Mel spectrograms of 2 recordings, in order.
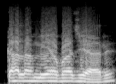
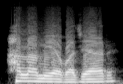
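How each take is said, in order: First: It is said with standard Bengali k sound. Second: It is said with Chittagong h for k.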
